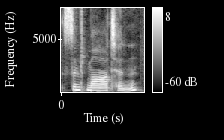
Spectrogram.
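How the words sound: The name is said with Dutch pronunciation. "or in Dutch pronunciation"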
